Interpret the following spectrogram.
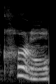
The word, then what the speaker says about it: colonel: somewhere along the line English got stuck with the French writing and the Italian pronunciation both of them shorten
